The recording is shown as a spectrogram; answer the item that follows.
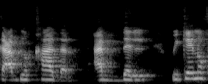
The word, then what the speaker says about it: Abdul Qadir: Because in Arabic we do like, of course in Morocco we have that name, so it's like Abdul Qadir, Abdul.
